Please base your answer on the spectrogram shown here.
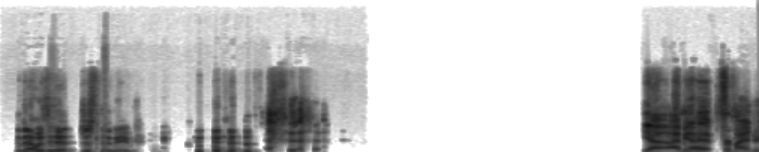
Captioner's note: laughter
